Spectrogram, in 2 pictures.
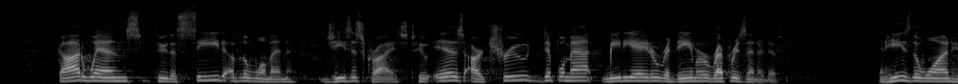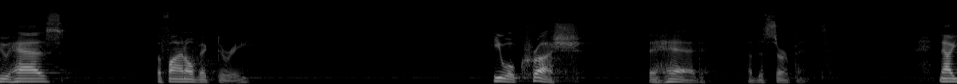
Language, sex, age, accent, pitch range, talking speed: English, male, 50-69, American, 120-160 Hz, 115 wpm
